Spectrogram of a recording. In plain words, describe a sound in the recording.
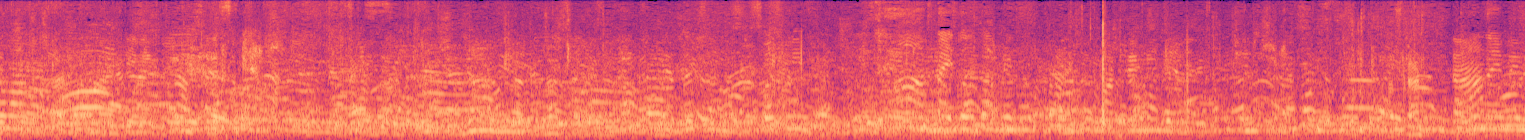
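A crowd of children and adults chatters outdoors.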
